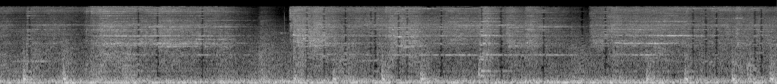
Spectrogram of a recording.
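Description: Container freight train's flatcars rolling past close by: a steady heavy rumble of wheels on rail, with thin high-pitched wheel squeal on the rails and scattered short knocks.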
